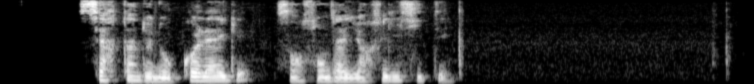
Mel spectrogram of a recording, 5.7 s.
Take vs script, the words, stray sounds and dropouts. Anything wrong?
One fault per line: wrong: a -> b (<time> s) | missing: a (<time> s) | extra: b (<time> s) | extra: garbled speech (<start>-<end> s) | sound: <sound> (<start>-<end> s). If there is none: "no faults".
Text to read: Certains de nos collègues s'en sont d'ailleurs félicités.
no faults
